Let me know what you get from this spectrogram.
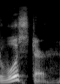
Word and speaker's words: Worcester: Well, you're talking to someone that a New Englander where, you know, where the Red Sox AAA team is in a town called Worcester, and it's pronounced like rooster, but with a W instead of an R.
